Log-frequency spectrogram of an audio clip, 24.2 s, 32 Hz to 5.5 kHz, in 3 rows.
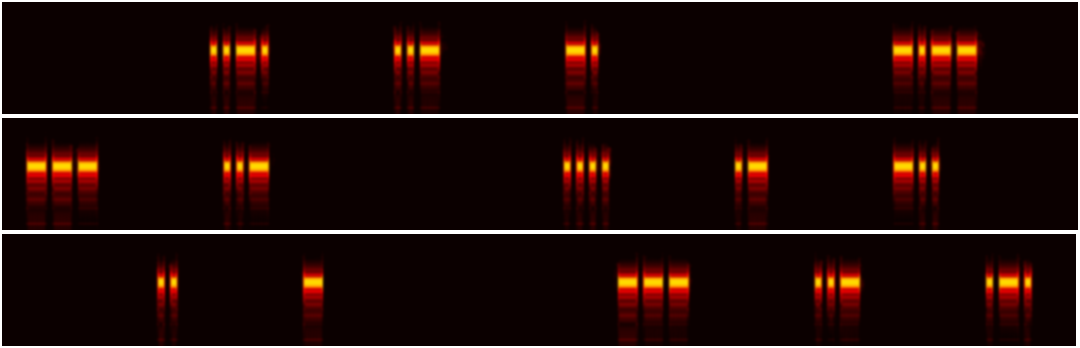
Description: Morse code, heard as a keyed tone, about 25 wpm, spaced as for 8 wpm, 600 Hz. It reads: FUN YOU HAD IT OUR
